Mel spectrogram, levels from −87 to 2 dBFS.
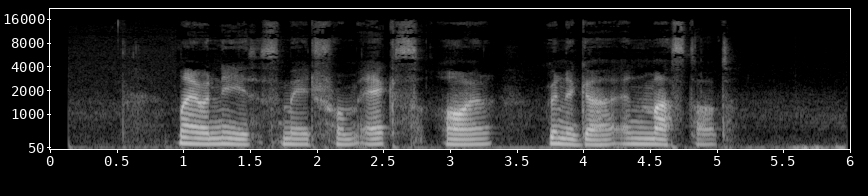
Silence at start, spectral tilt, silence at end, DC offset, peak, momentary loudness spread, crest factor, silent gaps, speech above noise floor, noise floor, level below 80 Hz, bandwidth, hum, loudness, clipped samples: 0.15 s; -6 dB/octave; 0.05 s; under 0.1%; -4 dBFS; 13 LU; 22 dB; none; 25 dB; -50 dBFS; -50 dBFS; 16 kHz; none; -25 LUFS; under 0.1%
